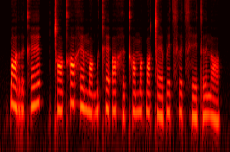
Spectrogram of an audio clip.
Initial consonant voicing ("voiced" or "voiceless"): voiceless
